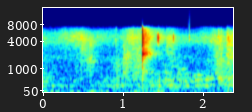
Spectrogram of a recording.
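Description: A single sharp click about a second and a quarter in, followed by two fainter clicks in quick succession, over faint room tone.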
